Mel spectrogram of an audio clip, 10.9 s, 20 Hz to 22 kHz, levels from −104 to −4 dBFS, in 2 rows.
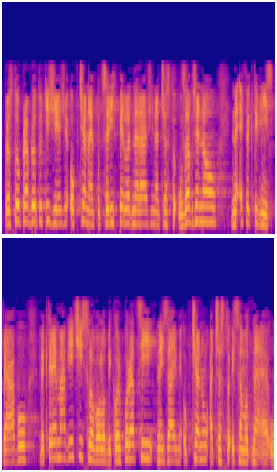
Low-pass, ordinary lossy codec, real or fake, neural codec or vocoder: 7.2 kHz; none; real; none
